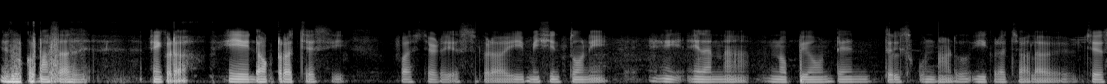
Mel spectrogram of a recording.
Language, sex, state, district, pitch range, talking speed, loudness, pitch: Telugu, male, Telangana, Karimnagar, 115-125 Hz, 110 wpm, -24 LUFS, 115 Hz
